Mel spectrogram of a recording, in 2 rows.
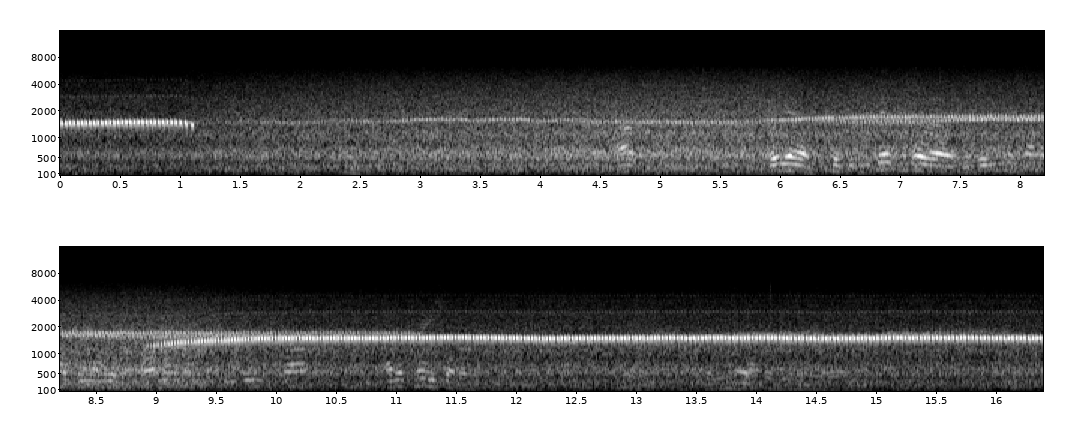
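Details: A frog singing along the Appalachian Trail on May 11, 2011 gives a long, steady, high trill that runs almost unbroken, pausing briefly before resuming.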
